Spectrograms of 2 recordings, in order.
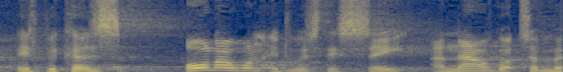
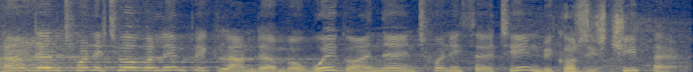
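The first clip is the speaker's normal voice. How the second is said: put-on Spanish accent; 6 semitones higher than usual. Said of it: "dad continuing in accent".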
